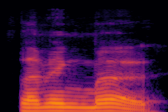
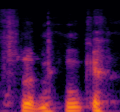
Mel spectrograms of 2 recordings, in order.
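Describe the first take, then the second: First: It is said as flaming, then a separate mo. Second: It is said as flamingo, ending in go. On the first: The speaker calls it right. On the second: The speaker calls it wrong. "Not Flamingo"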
